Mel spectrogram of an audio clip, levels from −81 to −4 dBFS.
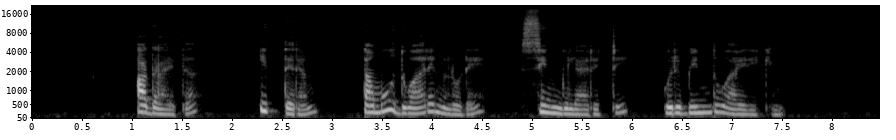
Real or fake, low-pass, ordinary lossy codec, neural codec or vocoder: fake; 19.8 kHz; none; vocoder, 48 kHz, 128 mel bands, Vocos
